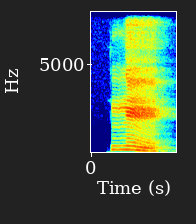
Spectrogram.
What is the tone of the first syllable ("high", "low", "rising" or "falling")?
falling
